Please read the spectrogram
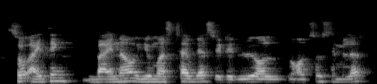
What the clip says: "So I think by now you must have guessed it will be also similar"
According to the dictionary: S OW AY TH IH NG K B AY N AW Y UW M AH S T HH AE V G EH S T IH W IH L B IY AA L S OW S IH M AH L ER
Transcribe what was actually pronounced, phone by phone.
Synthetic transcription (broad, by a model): S OW AY T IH NG K B AY N AW Y UW M AH S T HH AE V G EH S IH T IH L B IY AA L S OW S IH M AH L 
